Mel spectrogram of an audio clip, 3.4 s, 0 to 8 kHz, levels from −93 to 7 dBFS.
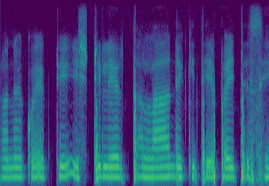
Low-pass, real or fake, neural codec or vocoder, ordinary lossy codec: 7.2 kHz; real; none; Opus, 24 kbps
